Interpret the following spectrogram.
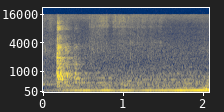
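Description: A grooming brush being drawn through a long-haired dog's thick coat, a rough brushing noise that starts just after the beginning, over a steady low hum.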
